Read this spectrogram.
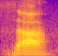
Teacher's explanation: آپ کی زبان جب اوپر والے دانتوں سے ثنائے علیہ سے کنارے سے لگتی ہے تو سا ادا ہوتا ہے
